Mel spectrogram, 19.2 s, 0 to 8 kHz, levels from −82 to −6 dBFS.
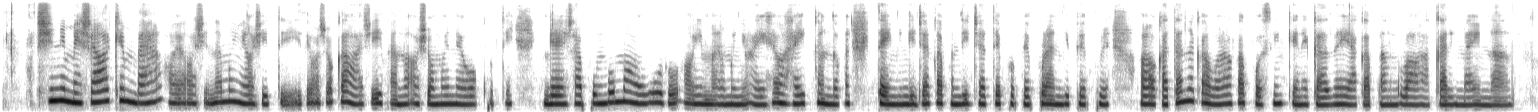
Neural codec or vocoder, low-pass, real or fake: codec, 16 kHz, 4.8 kbps, FACodec; 7.2 kHz; fake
